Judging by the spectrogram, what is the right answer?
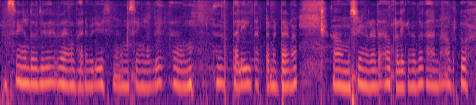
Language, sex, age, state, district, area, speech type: Malayalam, female, 30-45, Kerala, Thiruvananthapuram, urban, spontaneous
